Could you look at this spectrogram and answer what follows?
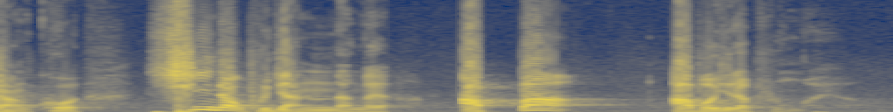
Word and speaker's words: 아빠: 아빠 아버지라 부르는 거예요. 여기서 번역이 아바로 되어 있지만 실제 발음은요 아빠입니다. 그러니까 유대인의 애들이 아빠 이렇게 발음해요.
